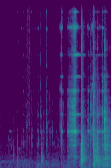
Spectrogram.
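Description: Light metallic clicks and clinks of a Hope quick-release skewer nut being threaded on by hand against a metal trailer-hitch adapter. The clicks start about a second in and come several times in quick succession.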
